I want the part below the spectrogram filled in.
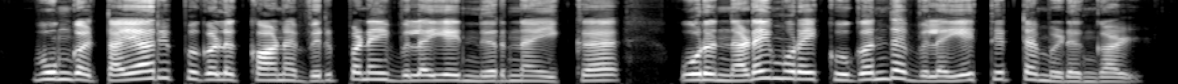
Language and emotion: Tamil, neutral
